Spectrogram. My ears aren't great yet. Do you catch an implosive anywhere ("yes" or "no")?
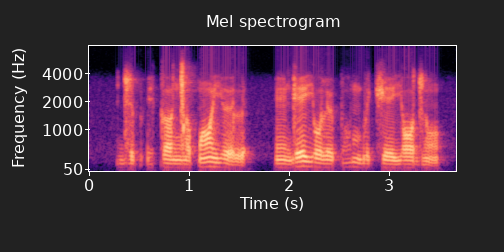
no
